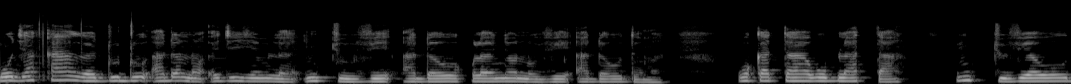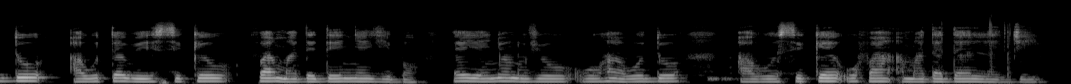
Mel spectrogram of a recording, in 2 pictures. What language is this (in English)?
Ewe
